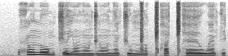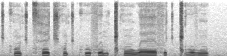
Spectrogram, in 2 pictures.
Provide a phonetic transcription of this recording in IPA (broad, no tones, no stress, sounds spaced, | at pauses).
ħ ũ n oː m t͡ʃ ɘ j õ ð õ d͡ʒ õː d ɛ̃ t͡ʃ u ŋ͡ǁ o ǁʰ a ǁʰ ɛː w ɛ̃ k e t͡ʃ kʰ õː t͡ʃ t͡sʰ ɛ t͡ʃʰ õ t͡ʃ kʰ u f ɘ m ǁʰ õː w ɛː f e t͡ʃ ɡ͡ǁ oː v ũ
